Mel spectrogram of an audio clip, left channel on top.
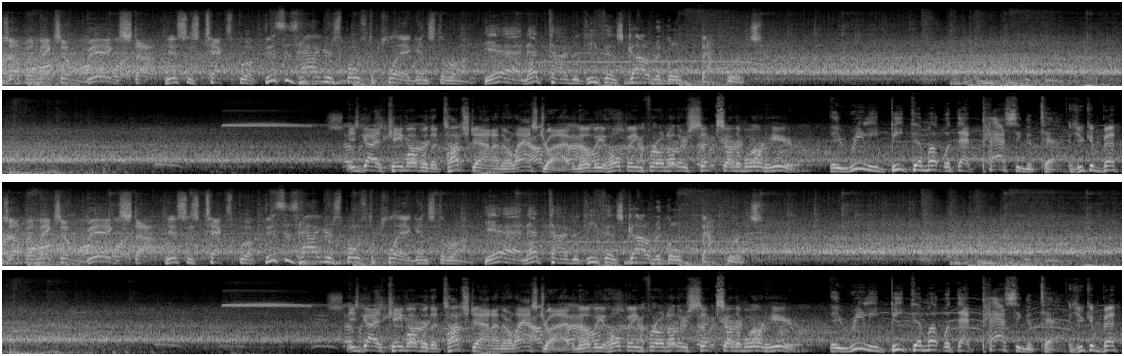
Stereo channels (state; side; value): normal; both; correlation 0.68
